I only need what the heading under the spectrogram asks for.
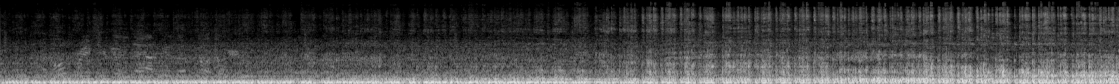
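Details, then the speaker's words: Ford Coyote V8 with 107mm turbo, revving cleanly with crisp throttle response and no misses after an injector change, base fuel pressure correction and slightly more fuel, which cured earlier lean popping; normal revving. "all right so we got it running all we did was change the in he changed the injector"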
